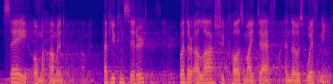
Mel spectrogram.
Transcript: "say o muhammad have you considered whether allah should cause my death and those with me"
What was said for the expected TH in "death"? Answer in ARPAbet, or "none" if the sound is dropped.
TH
